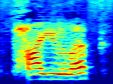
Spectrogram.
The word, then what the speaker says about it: Puyallup: It's called Puyallup, P U Y A L L U.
